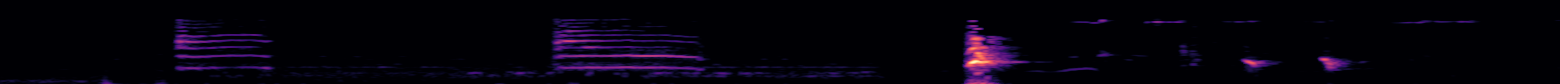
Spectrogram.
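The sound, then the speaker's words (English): Two clear, drawn-out cat meows about two seconds apart, the second longer, followed by a sharp burst and a few short faint yelps and clicks. “Do you like cats?”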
